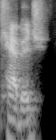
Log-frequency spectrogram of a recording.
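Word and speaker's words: CABG: underwent this procedure so this acronym is acutely pronounced cabbage between january 1 2008 and december 31 2011.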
